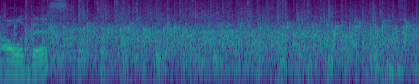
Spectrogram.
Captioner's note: audience applauding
